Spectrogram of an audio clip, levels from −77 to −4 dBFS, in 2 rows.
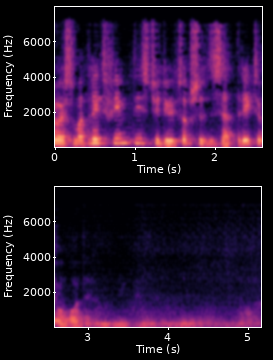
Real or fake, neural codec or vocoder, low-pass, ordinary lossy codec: fake; codec, 16 kHz, 0.3 kbps, FocalCodec; 7.2 kHz; MP3, 32 kbps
